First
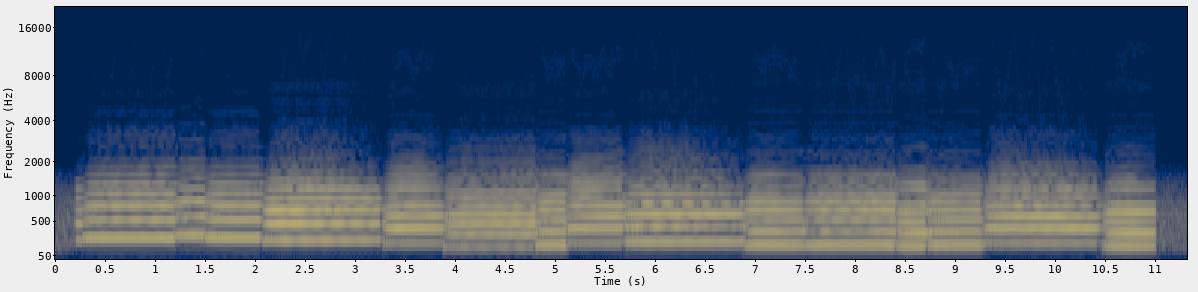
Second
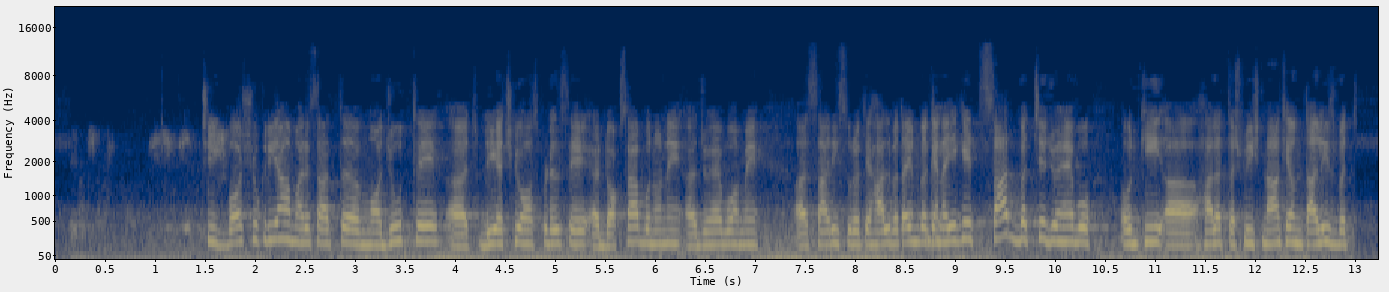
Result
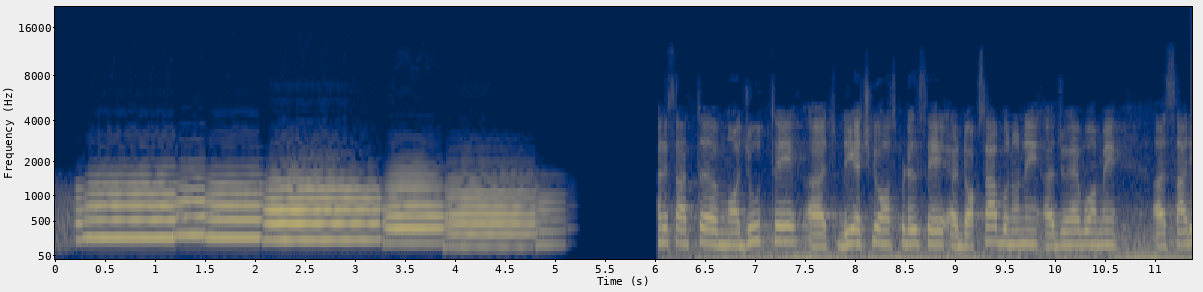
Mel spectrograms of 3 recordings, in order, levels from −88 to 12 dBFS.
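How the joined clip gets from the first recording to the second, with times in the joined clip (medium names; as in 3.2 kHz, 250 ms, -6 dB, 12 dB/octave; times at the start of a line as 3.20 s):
first
4.23–5.27 s: studio fade out
5.27–6.03 s: mute
6.03 s: go over to second from 2.45 s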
